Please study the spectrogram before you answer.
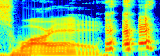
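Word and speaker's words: soirée: read the book you it's soiree yes well hopefully when we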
